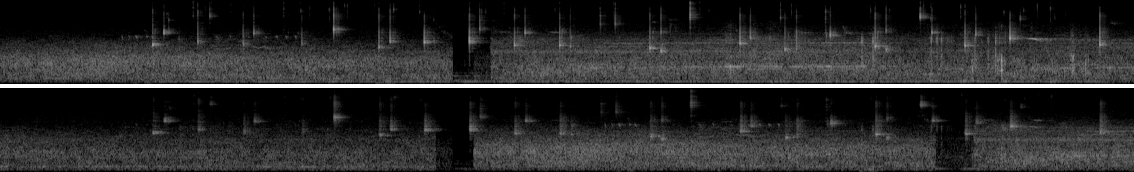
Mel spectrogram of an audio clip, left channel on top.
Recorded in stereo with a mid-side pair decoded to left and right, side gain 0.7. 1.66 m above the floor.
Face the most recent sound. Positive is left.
turn(degrees=65)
